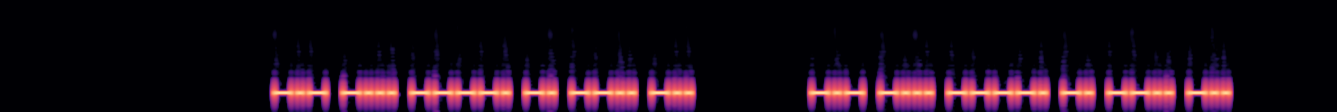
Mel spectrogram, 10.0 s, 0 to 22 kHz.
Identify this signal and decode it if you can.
Morse code, heard as a keyed tone, about 28 wpm, 700 Hz. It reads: KB9NZD KB9NZD
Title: USA Call Signs - 6 Characters - Repeated 2x - 28wpm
